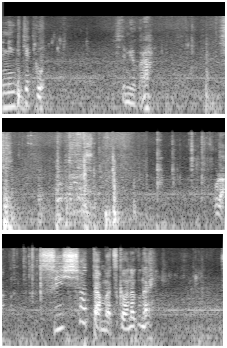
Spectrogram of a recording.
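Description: A man speaks casually, close by.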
